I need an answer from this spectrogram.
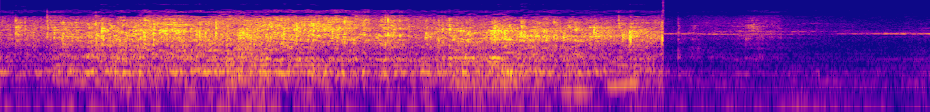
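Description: Eggplant slices sizzling in hot mustard oil in a steel pot, a steady hiss of frying that cuts off abruptly a little over three seconds in.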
